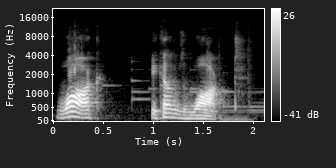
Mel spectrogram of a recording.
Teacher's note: Most of the time, when a verb ends with ed, you don't add an extra syllable to the end of the word. Instead, all you do is add a soft t sound to the end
